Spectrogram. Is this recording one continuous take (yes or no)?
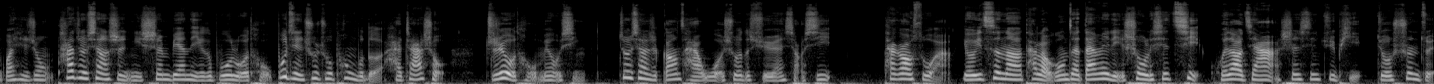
yes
